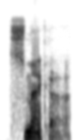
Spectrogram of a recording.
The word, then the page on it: smacker: British English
